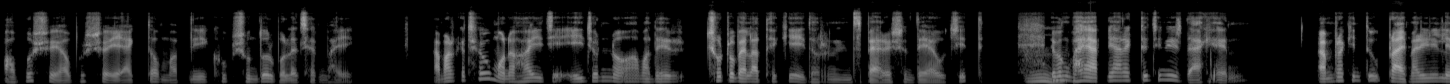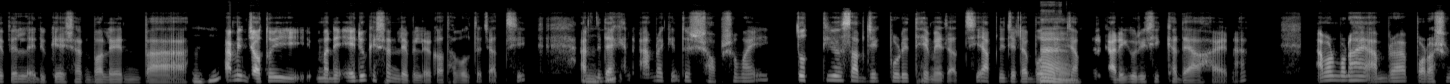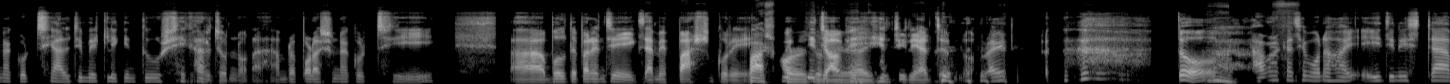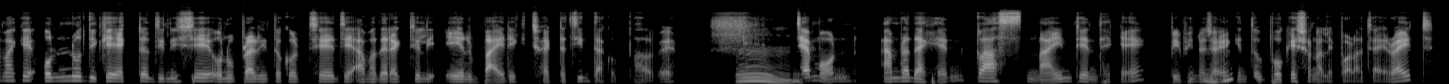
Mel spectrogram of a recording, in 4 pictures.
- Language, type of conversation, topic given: Bengali, unstructured, সম্প্রতি কোন সামাজিক উদ্যোগ আপনাকে অনুপ্রাণিত করেছে?
- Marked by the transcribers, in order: in English: "Inspiration"; in English: "Ultimately"; laughing while speaking: "জবে এন্ট্রি"; giggle; laugh; in English: "Actually"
